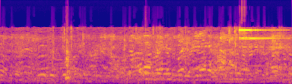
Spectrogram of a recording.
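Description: Crowd chatter: several voices talking at once, with no one voice standing out.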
